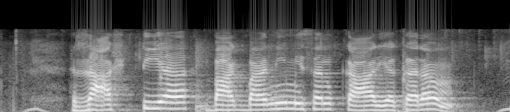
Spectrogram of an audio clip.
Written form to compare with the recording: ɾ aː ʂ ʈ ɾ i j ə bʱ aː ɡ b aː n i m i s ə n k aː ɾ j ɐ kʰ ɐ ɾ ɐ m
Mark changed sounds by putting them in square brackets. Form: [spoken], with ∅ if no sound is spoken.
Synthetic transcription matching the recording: ɾ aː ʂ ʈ ɾ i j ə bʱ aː ɡ b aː n i m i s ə n k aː ɾ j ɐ [k] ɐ ɾ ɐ m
